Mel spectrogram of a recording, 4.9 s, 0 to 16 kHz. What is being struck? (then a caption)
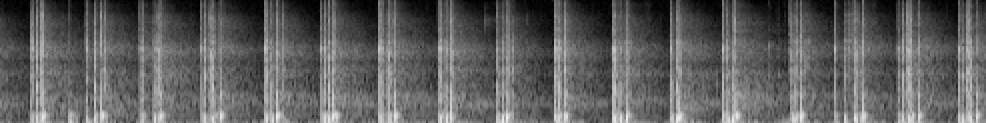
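Upturned plastic bowl. A medium, empty, hollow red plastic bowl is held upside down over the mic and tapped quickly with long nails and fingertips. There are 17 fast, uneven taps, some in quick pairs, each a dull hollow thump with a bright clicky edge that dies away almost at once.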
